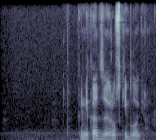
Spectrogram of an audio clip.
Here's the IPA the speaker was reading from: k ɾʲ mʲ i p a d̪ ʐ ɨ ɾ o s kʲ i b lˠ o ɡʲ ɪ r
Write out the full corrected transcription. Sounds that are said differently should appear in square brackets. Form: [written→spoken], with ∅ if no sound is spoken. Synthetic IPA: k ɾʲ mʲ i [p→k] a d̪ [ʐ→z] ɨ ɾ [o→u] s kʲ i b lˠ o ɡʲ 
